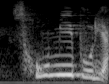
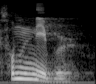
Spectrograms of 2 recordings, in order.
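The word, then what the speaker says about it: 솜이불: 이거는 소미불이 아닙니다. 어떻게 되냐면 보세요. 앞말이 이 소미라는 말에 뭐로 끝났고 자음으로 끝났고 얘는 없는 거라고 했죠? 그럼 모음으로 만나잖아요. 그럼 뭐가 들어가야 돼? 솜니불이라고 읽어야 돼요. 솜니불. 소미불이 아니라 솜니불이라고 해야 맞습니다. 오케이?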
